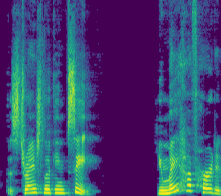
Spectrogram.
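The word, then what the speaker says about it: ψι: If you ever forget how to pronounce this letter, just remember, Psi is for Poseidon and his trident. It is handwritten like this. Psi.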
